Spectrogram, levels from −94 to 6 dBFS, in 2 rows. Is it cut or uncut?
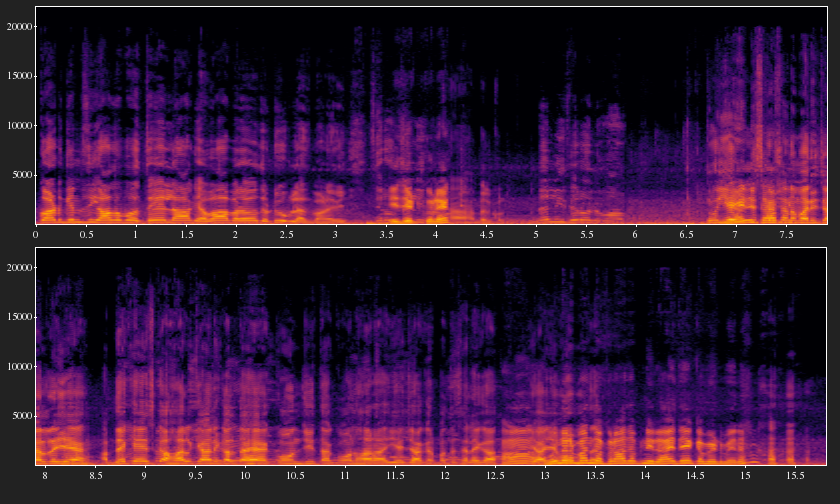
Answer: cut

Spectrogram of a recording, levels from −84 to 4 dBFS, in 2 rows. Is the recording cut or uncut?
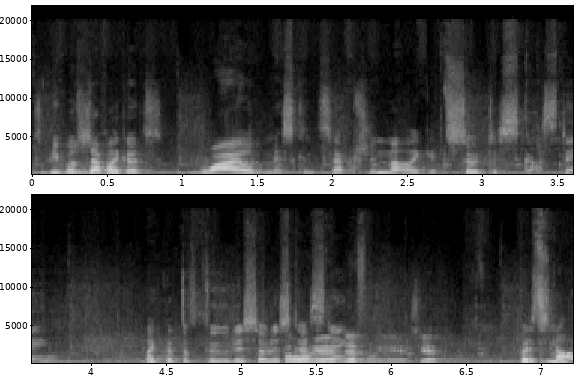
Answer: uncut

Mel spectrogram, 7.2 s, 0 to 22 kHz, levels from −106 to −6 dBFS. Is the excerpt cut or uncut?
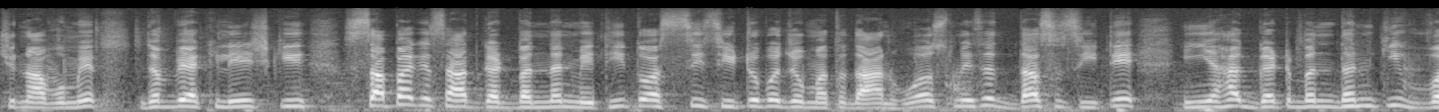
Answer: uncut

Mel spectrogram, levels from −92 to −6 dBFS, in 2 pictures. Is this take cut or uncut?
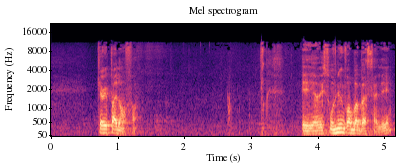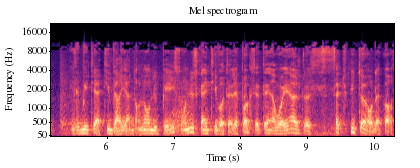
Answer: uncut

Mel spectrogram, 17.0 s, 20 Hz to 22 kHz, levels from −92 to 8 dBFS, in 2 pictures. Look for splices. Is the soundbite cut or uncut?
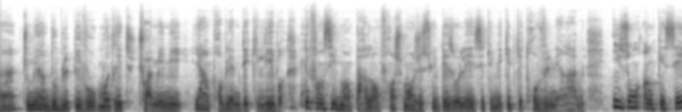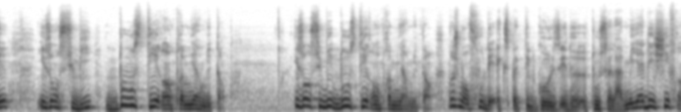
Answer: uncut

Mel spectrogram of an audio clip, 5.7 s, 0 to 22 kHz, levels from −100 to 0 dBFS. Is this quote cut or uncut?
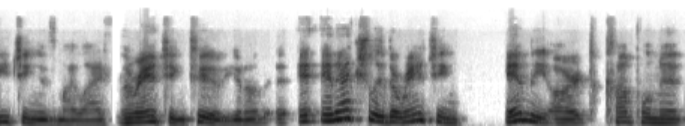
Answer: cut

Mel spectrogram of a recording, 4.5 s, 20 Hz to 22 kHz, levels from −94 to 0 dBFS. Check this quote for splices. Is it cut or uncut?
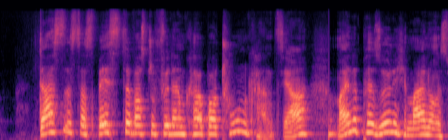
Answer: cut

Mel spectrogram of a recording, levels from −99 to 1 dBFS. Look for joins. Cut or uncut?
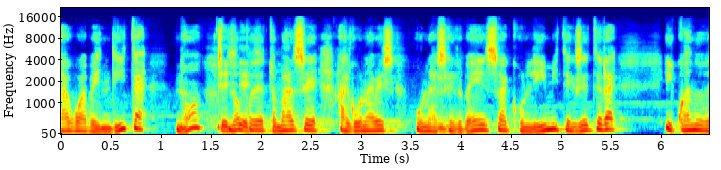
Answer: uncut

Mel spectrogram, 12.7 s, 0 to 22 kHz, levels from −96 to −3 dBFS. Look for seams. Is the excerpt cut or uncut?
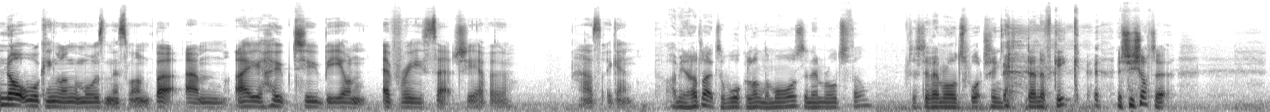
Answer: cut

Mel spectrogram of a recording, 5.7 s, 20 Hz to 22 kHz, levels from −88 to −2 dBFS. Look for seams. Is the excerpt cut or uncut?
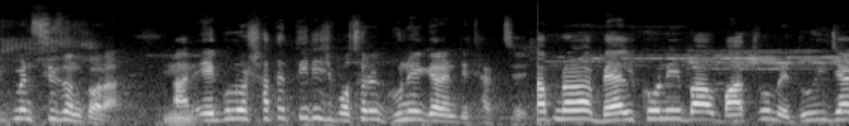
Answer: cut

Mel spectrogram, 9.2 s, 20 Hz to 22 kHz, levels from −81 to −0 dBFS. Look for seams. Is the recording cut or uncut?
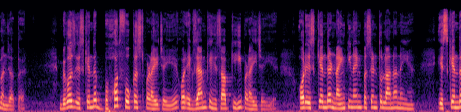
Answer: uncut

